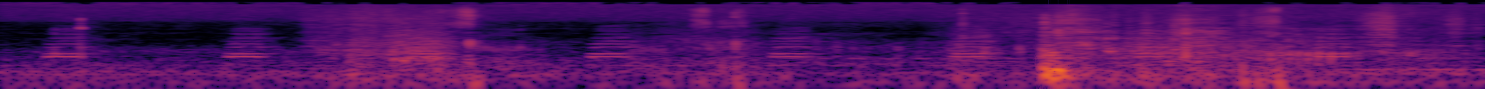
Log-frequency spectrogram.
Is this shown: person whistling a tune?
no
